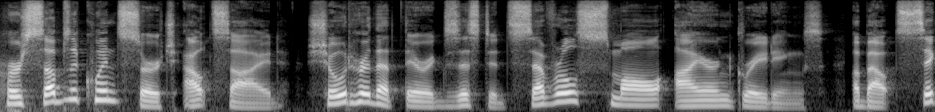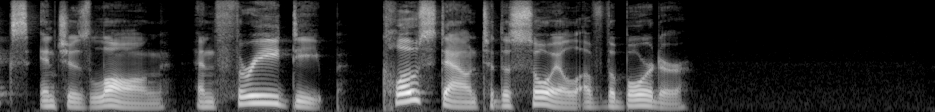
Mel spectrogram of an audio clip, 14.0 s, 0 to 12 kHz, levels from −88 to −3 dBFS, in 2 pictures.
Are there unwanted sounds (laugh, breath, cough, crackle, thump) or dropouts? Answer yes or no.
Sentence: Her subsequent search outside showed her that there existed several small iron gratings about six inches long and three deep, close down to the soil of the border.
no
